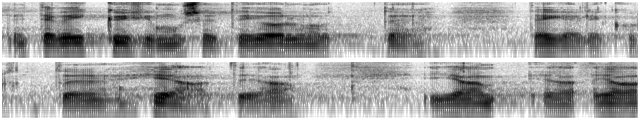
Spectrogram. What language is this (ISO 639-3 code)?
est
